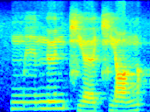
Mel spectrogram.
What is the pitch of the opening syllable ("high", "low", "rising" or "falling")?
high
